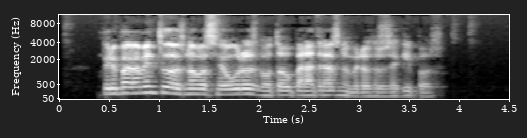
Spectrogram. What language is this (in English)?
Galician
